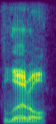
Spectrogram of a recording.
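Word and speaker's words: Liddil: It's spelled L I D I L, but that sure ain't the way it sounds.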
